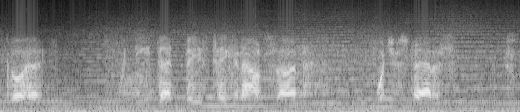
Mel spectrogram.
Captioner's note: radio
